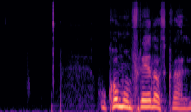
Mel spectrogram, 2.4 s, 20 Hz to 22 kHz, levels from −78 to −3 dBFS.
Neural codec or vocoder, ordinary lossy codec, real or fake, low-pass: none; Opus, 32 kbps; real; 19.8 kHz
